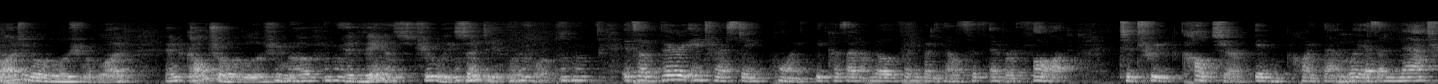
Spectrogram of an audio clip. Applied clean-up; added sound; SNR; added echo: none; none; none; reverberation time 0.6 s.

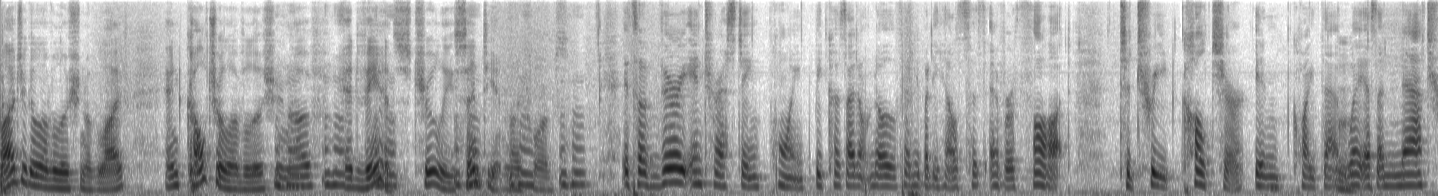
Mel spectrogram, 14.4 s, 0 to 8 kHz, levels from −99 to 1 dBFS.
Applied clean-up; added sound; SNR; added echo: none; none; none; none.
